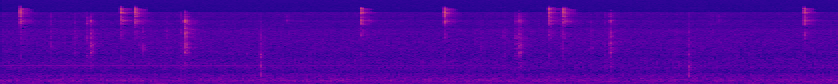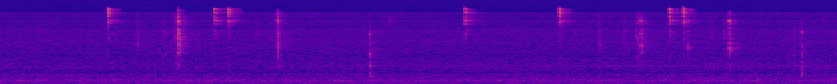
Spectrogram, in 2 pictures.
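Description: Computer mouse clicks and keyboard key presses, scattered and irregular, some in quick pairs, over a faint steady hum.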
